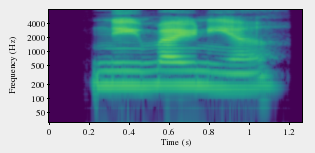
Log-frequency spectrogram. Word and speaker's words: pneumonia: PN spelling from Greek is silent P. Pneumatic. Pneumatic drill. Pneumonia.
